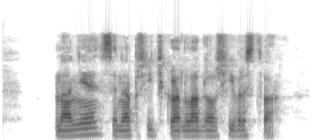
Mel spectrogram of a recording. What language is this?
Czech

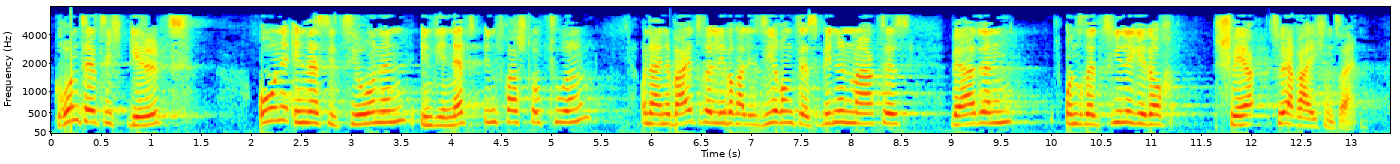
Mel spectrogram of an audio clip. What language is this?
German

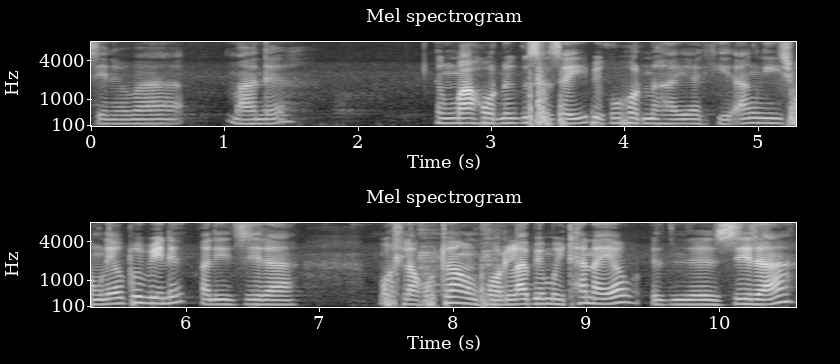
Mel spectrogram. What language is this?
Bodo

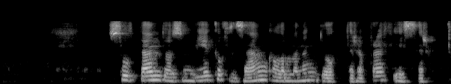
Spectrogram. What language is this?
Kazakh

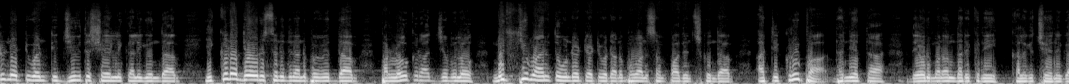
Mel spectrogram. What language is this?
Telugu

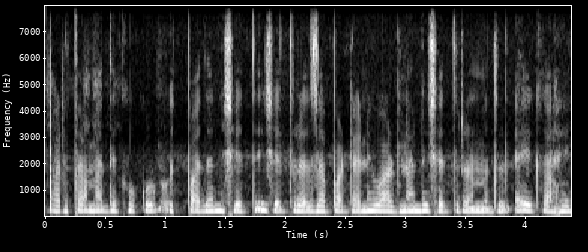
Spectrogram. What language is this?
Marathi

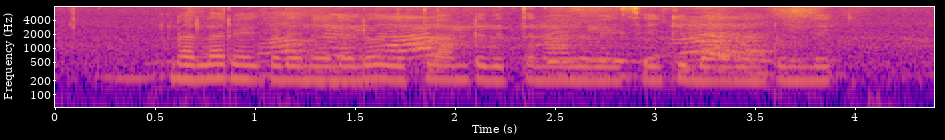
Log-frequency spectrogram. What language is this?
Telugu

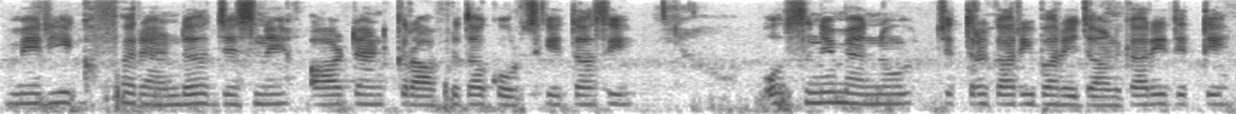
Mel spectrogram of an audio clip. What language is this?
Punjabi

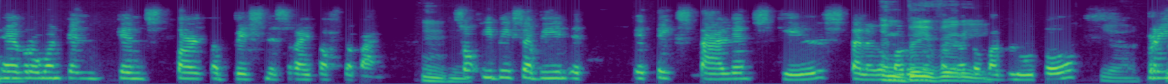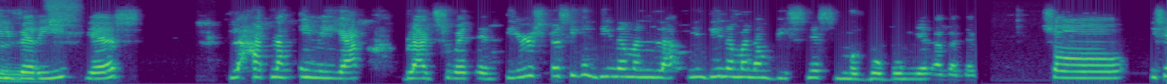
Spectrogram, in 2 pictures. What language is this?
Filipino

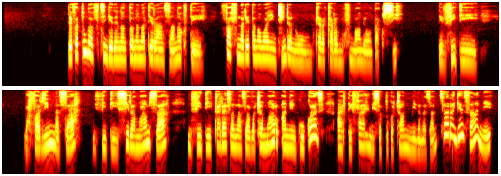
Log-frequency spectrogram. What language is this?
Malagasy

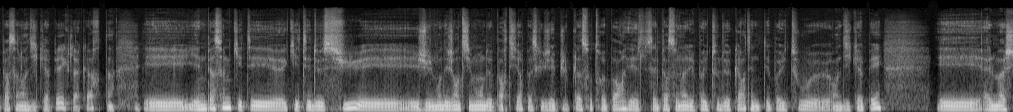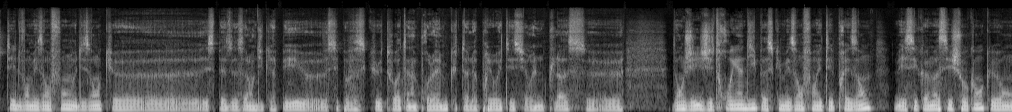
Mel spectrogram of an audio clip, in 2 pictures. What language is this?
French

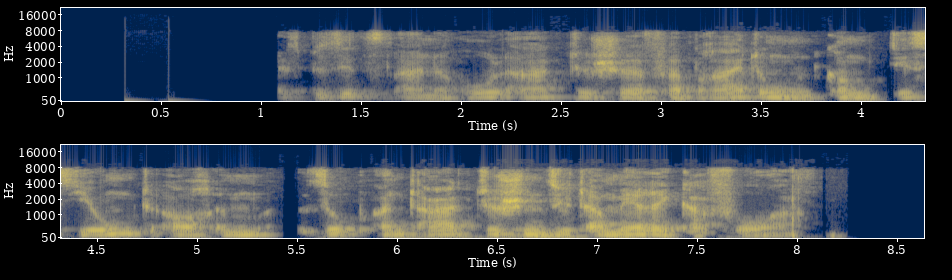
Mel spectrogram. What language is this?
German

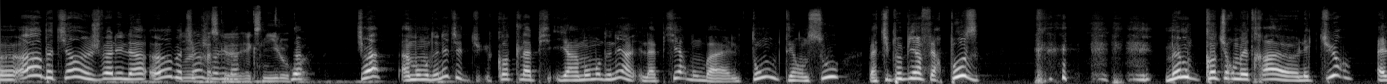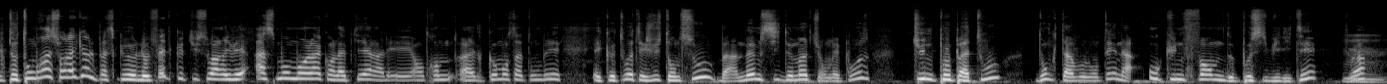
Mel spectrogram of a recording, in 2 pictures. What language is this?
French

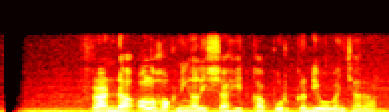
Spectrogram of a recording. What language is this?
Sundanese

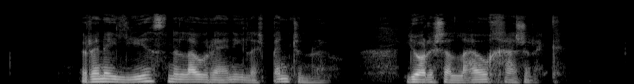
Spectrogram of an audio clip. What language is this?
Manx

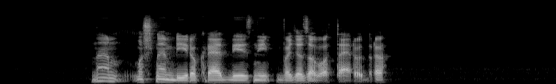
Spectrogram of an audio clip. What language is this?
Hungarian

